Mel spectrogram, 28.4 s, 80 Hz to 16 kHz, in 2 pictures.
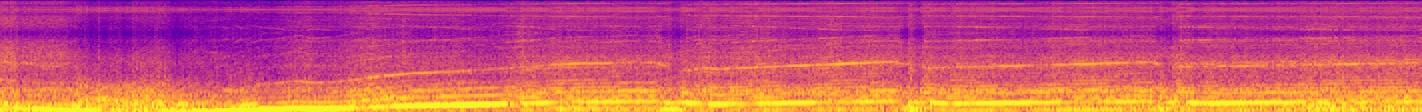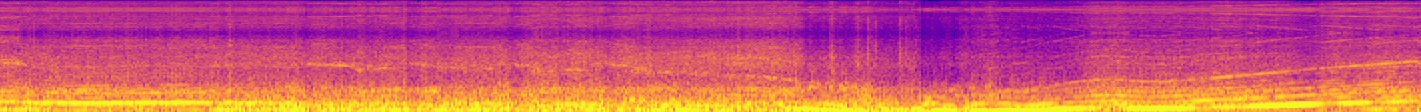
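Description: BMW E36 M3's straight-six engine heard from inside the car: it slows for a turn, then pulls hard up through the gears, its pitch climbing and dropping back at each shift. Midway it eases off, slows low again about two-thirds through, and accelerates back up through the gears near the end.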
